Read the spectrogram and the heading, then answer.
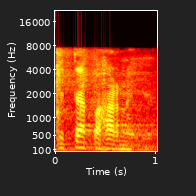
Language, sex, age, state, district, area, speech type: Maithili, male, 30-45, Bihar, Purnia, rural, spontaneous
